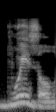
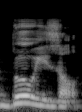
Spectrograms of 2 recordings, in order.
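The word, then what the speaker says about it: Buizel: pronounced boozel it's pronounced Buel though not boozel because he's a buoy weasel I don't understand but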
